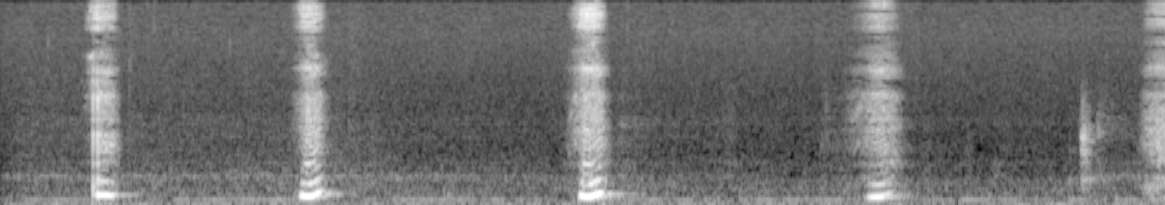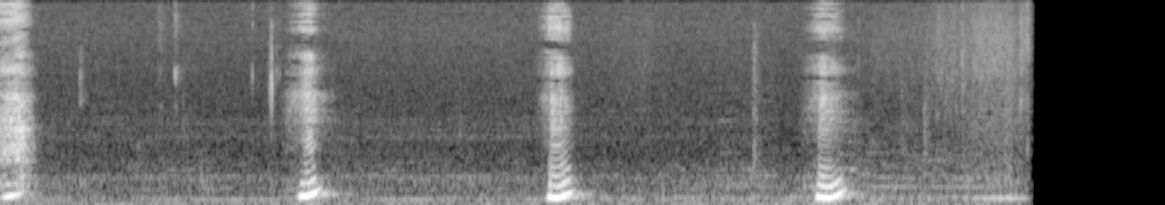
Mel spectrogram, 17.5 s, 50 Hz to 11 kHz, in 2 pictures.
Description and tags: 35-Intrigue Murmur
Intrigue, Murmur, Woman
